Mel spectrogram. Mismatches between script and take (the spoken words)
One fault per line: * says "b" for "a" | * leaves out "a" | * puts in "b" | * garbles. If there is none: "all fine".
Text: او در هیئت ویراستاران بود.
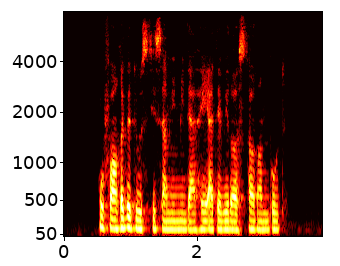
* puts in "فاقد دوستی صمیمی"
